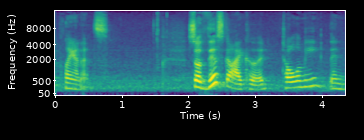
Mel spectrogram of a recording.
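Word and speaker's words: Ptolemy: so this guy could toam me then the p is silence so you pronounce his name um toam me he actually said no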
